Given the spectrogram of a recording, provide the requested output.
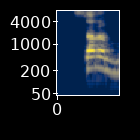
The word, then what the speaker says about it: Senum: Senum, like Senum to Sacramento.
